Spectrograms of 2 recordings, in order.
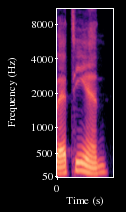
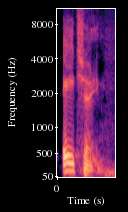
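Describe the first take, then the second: First: The name ends with a 'ten' sound. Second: The name ends with a 'chain' sound. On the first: This is how others commonly said it. The speaker calls it wrong. "everybody said Etienne" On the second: This is the name's own pronunciation. The speaker calls it right. "It is A Chain"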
